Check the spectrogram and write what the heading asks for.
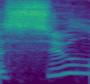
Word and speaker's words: Sault: Yeah, the Sault Locks is generally spelled phonetically as S-O-O rather than S-A-U-L-T, like the cities.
